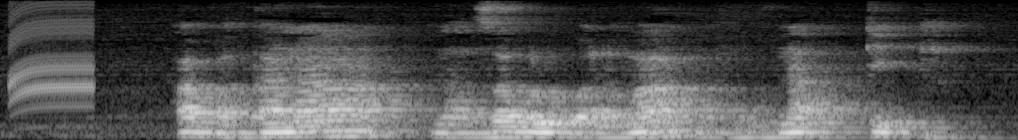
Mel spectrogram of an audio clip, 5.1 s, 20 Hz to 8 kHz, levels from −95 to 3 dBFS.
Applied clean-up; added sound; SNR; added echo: none; Alarm; 20 dB; reverberation time 0.8 s.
